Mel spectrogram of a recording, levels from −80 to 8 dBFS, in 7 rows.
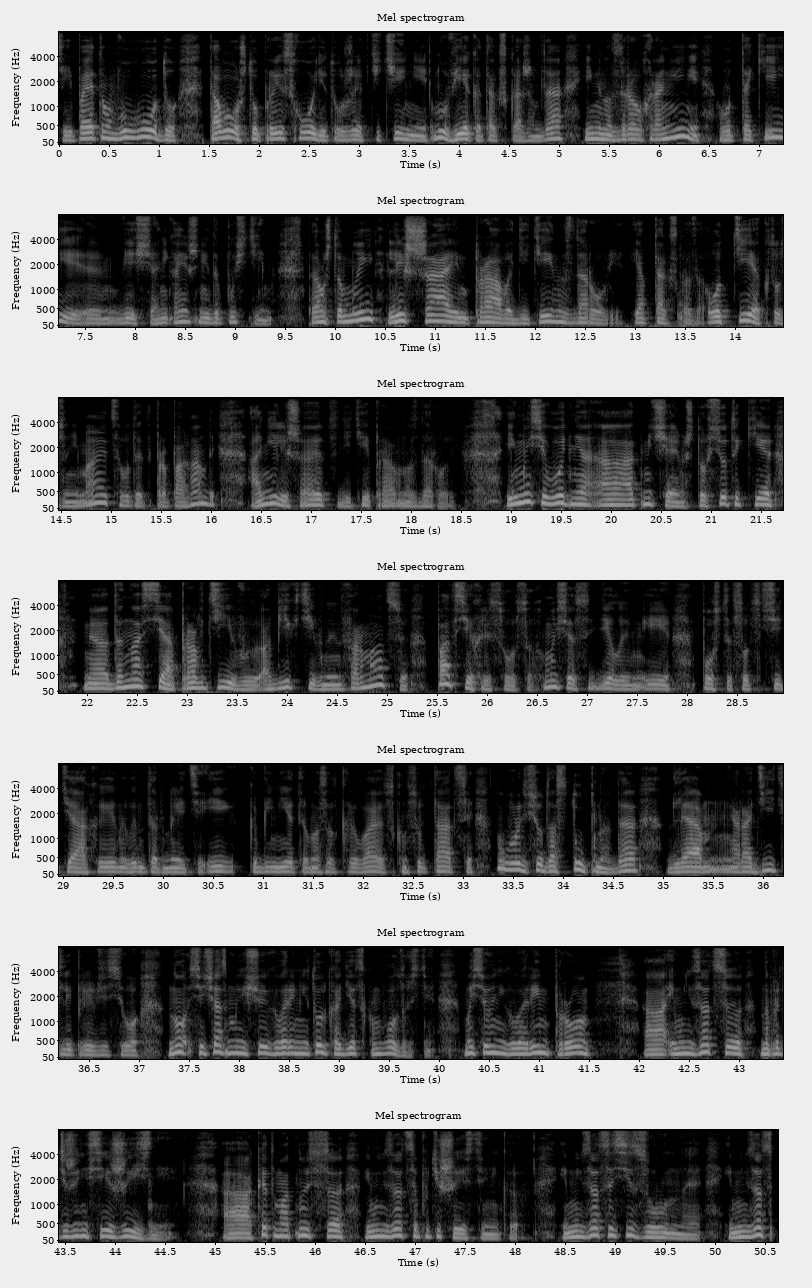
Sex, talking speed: male, 140 wpm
